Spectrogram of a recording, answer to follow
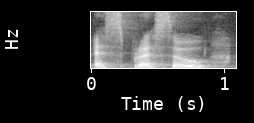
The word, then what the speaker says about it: espresso: Italian viewers um but this is to be said espresso and not espresso there's no X in the word our final word that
